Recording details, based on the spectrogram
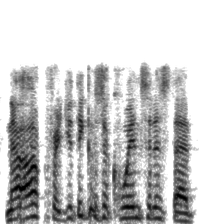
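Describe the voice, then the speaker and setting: An older man chatting casually as an interview guest, excitable and emphatic, often repeating his phrases. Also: high voice, fast. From Cuba. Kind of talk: casual chat. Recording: slightly dull, lo-fi audio.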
